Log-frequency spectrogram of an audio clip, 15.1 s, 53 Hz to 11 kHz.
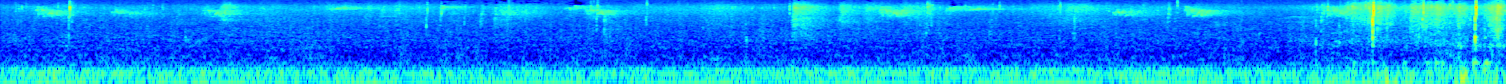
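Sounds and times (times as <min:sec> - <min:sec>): low outdoor rumble: 0:00.0 - 0:15.0
dry leaves rustling and snapping: 0:07.5 - 0:10.0, 0:13.1 - 0:15.0.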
